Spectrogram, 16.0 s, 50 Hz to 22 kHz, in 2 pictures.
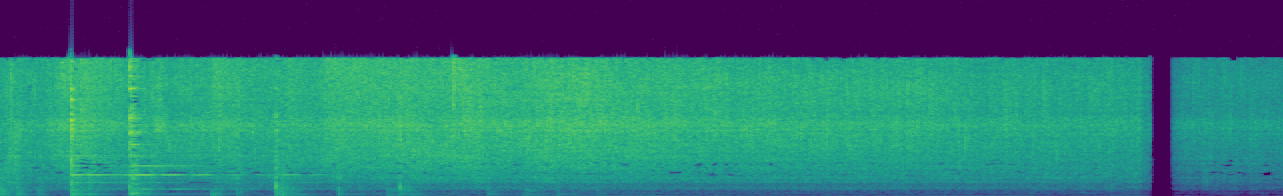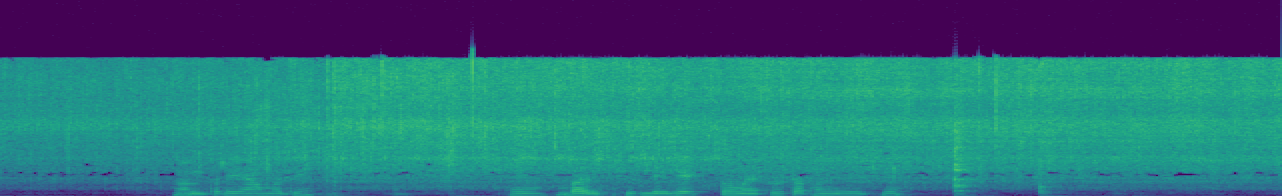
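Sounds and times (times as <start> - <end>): metal spatula scraping a pan: 0.0 - 4.2
lentils sizzling in oil: 0.0 - 16.0
metal clinks on pan: 0.4 - 2.6.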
